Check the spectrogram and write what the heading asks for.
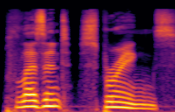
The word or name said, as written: pleasant springs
